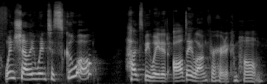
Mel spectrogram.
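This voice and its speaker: A woman's voice: mid-range voice, normal speed. Woman reading animatedly to young children. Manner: animated, addresses young listeners with questions. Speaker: library storytime host and reader. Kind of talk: children's picture-book read-aloud with chatty asides.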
